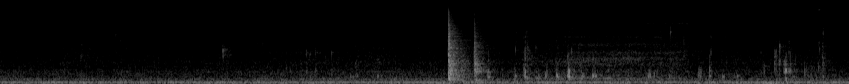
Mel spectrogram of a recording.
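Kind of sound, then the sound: food or drink, sipping a drink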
